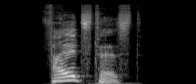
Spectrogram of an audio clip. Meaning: inflection of falzen: 1. second-person singular preterite 2. second-person singular subjunctive II
- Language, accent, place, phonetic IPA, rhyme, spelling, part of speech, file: German, Germany, Berlin, [ˈfalt͡stəst], -alt͡stəst, falztest, verb, De-falztest.ogg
